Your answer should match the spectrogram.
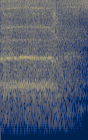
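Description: Electric mixer giving egg white mixture a quick beat, a loud steady whirring hum that runs close and alone for about a second before easing slightly.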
